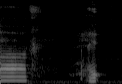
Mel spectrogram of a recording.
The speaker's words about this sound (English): Bless you. Dad's sneezing.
